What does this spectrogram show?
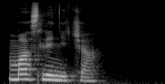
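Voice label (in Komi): "масленича", Komi-Zyrian, female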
